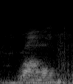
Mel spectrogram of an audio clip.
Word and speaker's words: Rommel: How do you pronounce his name? Rommel. I think it's R-O-M-M-E-L.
